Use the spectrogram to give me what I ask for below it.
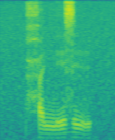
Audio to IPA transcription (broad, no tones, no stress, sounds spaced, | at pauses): ħ ɛ ŋ e z ɪ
